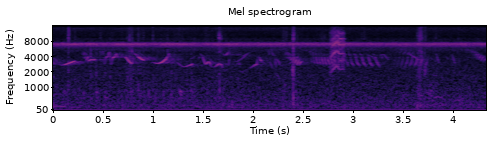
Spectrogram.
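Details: Curió preseiro, a chestnut-bellied seed finch, gives soft, fast, rippling whistled phrases that swoop up and down. A constant thin electronic whine and a few sharp clicks are also heard.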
